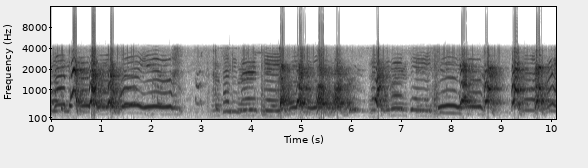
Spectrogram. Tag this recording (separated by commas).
Animal, dog bow-wow, pets, Female singing, Dog, Bow-wow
